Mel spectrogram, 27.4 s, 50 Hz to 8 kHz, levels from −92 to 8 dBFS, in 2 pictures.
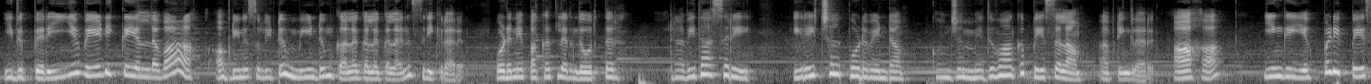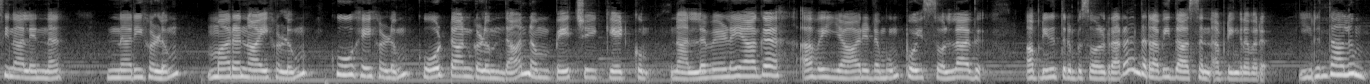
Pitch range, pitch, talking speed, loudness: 195-250 Hz, 215 Hz, 85 wpm, -18 LUFS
